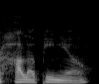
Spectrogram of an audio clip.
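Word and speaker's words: jalapeño: J is pronounced H or he in Spanish, like Jose. Yeah, or jalapeno. If you JA is ha, so but JA with it's JAP, right? Jalapeno.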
